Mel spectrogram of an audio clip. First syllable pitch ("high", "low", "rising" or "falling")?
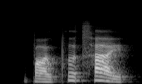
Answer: low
